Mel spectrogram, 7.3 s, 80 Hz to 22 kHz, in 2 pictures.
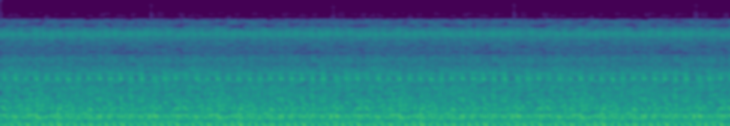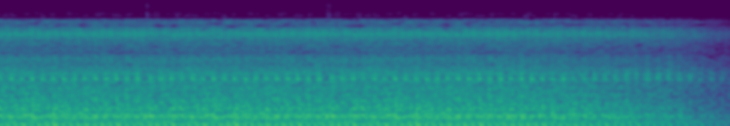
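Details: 2006 VW Golf V GTI petrol engine idling: steady uneven knock about three per second from lower right of engine, later traced to fuel line hitting chassis from engine imbalance; light rattle, which went away after fixing a broken vacuum pipe (possibly VVT actuators).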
